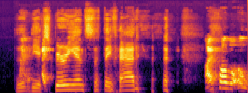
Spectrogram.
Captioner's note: laughing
